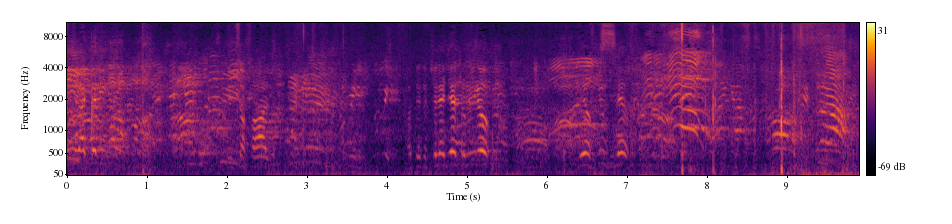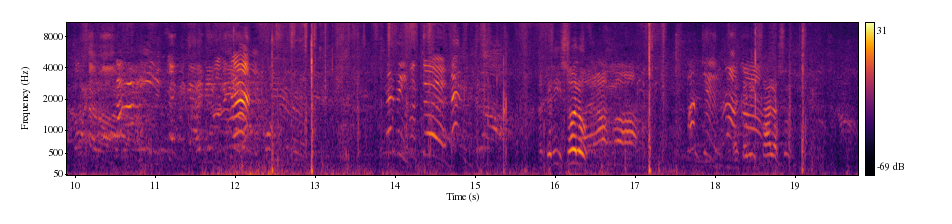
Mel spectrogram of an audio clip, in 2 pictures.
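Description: Young players shout and call out across an open pitch.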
